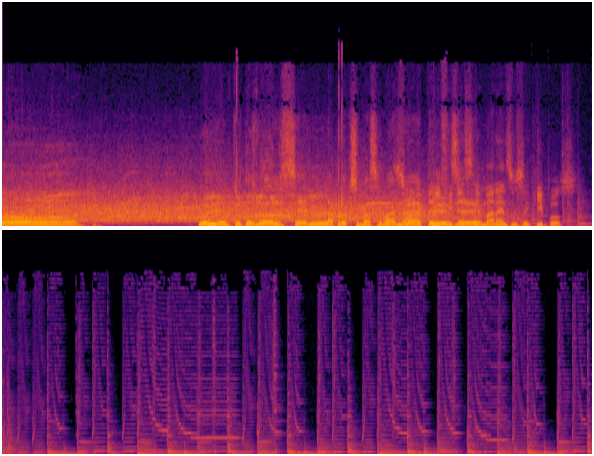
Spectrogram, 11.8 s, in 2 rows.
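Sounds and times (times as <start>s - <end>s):
applause: 0.0s - 5.7s
speech: 2.0s - 6.0s.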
